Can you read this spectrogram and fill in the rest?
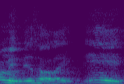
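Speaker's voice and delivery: ordinary talk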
